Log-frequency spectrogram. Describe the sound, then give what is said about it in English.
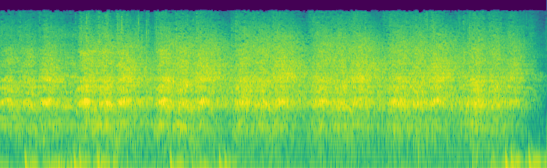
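A packed arena crowd cheers and roars loudly and without pause after a performer announces he is in remission, the dense wall of noise swelling and easing in waves, with scattered shouts and a few low thumps underneath. “pretty impressive for him to, A, not only be in remission and be so healthy, but to have the crowd not do a heel turn after he said he was fine and everyone was cheering.”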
